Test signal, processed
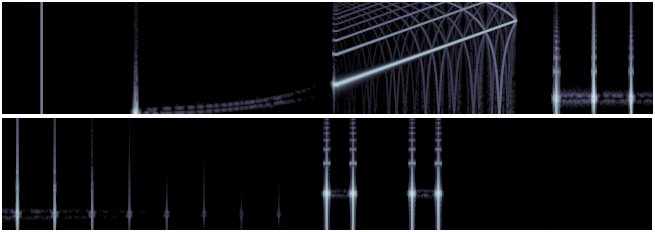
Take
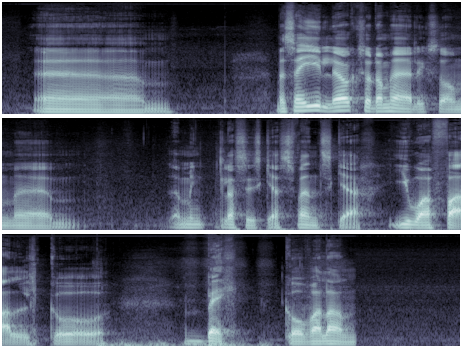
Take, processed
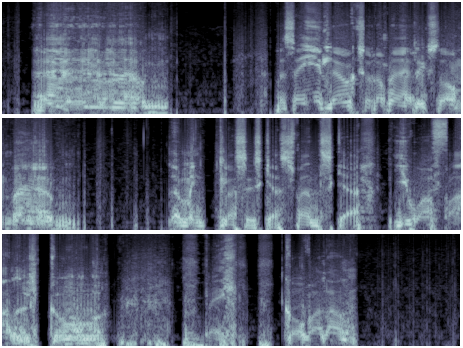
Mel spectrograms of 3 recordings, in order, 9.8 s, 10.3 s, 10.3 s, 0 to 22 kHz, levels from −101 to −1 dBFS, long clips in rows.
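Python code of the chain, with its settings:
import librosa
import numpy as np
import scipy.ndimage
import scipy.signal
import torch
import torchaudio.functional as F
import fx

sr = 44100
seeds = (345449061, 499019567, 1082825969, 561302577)

y = fx.hpss_only(x, sr, part='percussive')
y = fx.over_compress(y, sr, threshold_db=-33.0, ratio=-1.0)
y = fx.leveller(y, sr, passes=3)
y = F.gain(torch.from_numpy(y), -1.0).numpy()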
